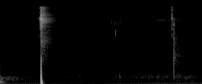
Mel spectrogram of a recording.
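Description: One sharp metallic click from a Ruger Blackhawk .357 Magnum single-action revolver's action as it is handled, followed by two faint clicks.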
